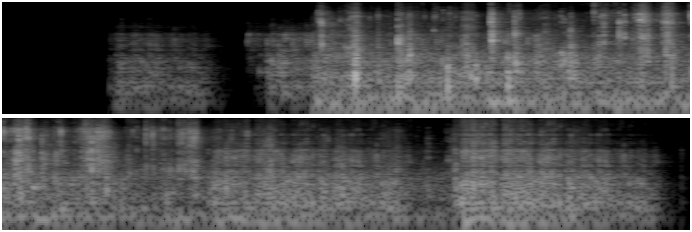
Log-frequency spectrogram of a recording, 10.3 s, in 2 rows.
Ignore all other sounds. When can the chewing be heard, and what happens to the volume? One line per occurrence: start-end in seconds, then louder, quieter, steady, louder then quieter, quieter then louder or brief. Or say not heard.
2.3-9.6 quieter.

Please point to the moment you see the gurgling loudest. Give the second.
9 s.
